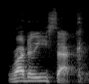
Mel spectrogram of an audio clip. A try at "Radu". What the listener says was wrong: But you need to do the rolling of the R, the Radu.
